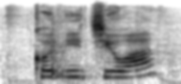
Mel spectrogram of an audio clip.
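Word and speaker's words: こんにちは: win 50 000 for your business it's pronounced konichiwa oh thanks i'm going to japan you ever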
